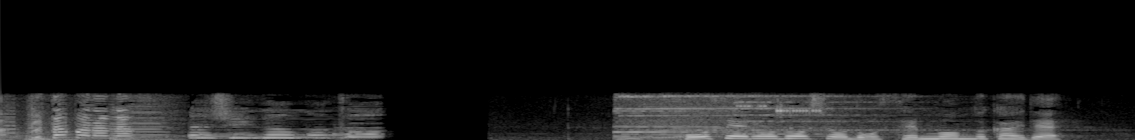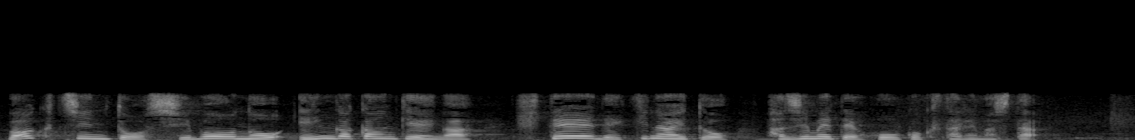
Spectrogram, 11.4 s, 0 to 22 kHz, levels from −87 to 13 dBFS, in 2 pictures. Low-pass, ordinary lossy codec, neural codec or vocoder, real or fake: 7.2 kHz; none; none; real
